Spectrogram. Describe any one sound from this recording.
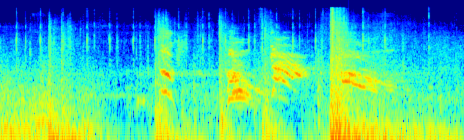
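Heavy blows thud in a fight.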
